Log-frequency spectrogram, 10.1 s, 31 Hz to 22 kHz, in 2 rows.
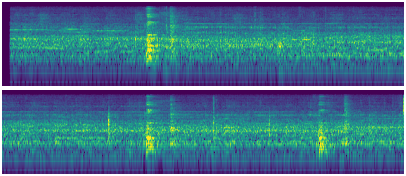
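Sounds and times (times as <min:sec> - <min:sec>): printing press running: 0:00.1 - 0:10.0.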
